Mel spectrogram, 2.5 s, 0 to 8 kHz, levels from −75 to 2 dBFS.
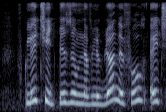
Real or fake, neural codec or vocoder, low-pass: fake; codec, 44.1 kHz, 7.8 kbps, Pupu-Codec; 7.2 kHz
